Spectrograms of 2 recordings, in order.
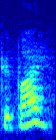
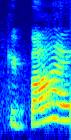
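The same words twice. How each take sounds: First: Said in the usual way. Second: Goodbye higher and louder, rising; a loud, sing-song movie goodbye; quoting film character. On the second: Pretend. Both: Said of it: "That weird wave he does".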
